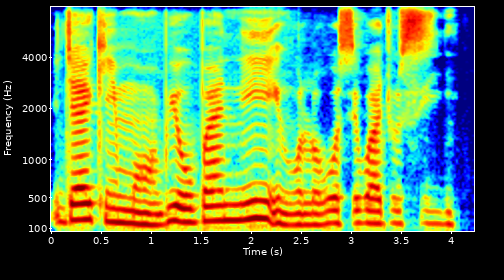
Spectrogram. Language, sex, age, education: Yoruba, female, 15-29, tertiary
